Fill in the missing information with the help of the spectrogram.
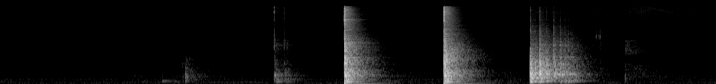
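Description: A ball peen hammer striking an 11 mm quarter-drive socket used as a drift, driving a steering-shaft U-joint needle-bearing cup deeper into its yoke. A couple of light taps come first, then three hard metallic blows about a second apart, each ringing briefly.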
